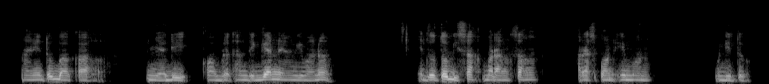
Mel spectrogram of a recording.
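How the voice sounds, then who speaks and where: A man's fairly low, dark, mellow voice in a flat monotone at a moderate pace, with long, frequent pauses, a dry sound with no echo and a quiet background. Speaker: medical student; presenter. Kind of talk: lecture. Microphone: webcam.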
